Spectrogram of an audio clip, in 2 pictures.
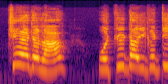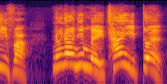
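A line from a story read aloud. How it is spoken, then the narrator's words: Muffled call from inside. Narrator (Chinese): 于是他在狼肚子里叫道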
